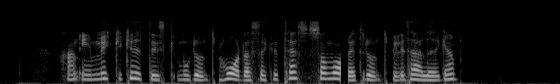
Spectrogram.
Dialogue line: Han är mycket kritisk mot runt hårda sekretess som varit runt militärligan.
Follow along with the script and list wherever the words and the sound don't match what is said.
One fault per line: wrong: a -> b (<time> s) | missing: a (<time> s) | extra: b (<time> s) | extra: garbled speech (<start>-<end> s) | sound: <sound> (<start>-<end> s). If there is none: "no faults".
sound: dropout (3.4-3.5 s)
